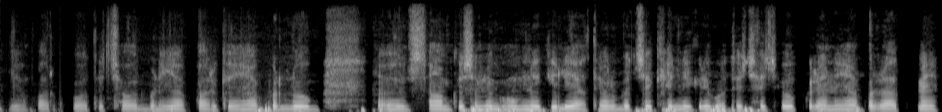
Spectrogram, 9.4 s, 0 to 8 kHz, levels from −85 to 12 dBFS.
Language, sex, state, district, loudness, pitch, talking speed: Hindi, male, Bihar, Jahanabad, -18 LUFS, 115 Hz, 210 wpm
